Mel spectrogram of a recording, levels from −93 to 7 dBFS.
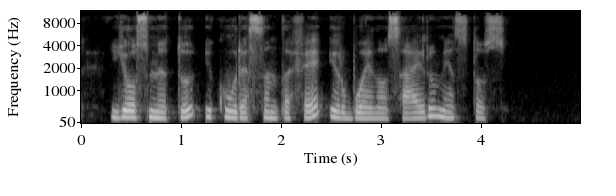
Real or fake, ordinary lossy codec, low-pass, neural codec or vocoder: real; Opus, 24 kbps; 9.9 kHz; none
